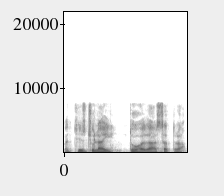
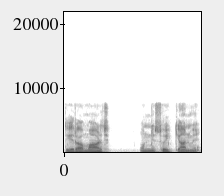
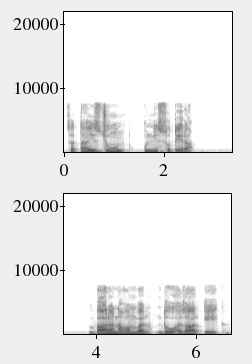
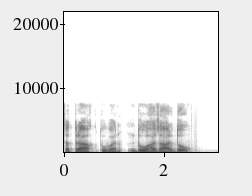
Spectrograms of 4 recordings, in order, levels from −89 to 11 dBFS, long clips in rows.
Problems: none marked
